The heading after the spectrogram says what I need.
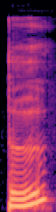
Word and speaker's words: peu: In this lesson, we will discover together two words that are written differently but pronounced the same way. Peut.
